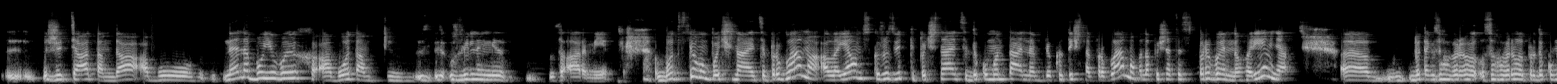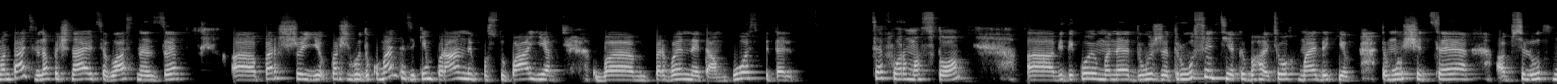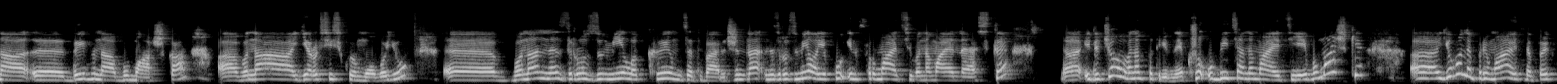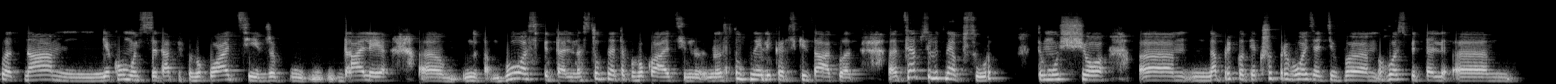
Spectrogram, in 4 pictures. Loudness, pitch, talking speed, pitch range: -18 LUFS, 225 Hz, 120 wpm, 200-255 Hz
